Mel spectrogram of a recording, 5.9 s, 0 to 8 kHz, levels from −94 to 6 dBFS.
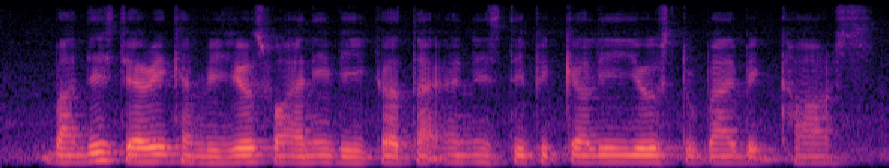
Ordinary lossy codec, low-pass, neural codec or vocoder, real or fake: none; 7.2 kHz; none; real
